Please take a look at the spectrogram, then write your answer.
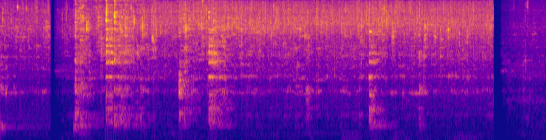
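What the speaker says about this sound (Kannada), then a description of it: "ಸಾಸಿವೆ ಜೀರಿಗೆ ಎಲ್ಲ ಚಟಪಟ ಅಂತ ಇದೆ" Mustard and cumin seeds crackle and pop in hot oil, a dense sizzling patter with sharper snaps, stopping abruptly near the end.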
